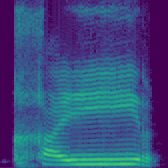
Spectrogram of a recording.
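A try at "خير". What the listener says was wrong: आप खैर बोल रहे हैं, खैर बोले तो खा बारीक हो जा रहा, खा को मोटा पढ़ना है। खैर, बोलिए। खैर, खा को थोड़ा मोटा पढ़ना है। हुरूफ मुस्तालिया हमेशा मोटे पढ़े जाते हैं। खा, साद, वाद, ता, वा, गैन, कफ, ये हुरूफ मोटे पढ़े जाने वाले हैं। अब इसमें खा है, खा को मोटा पढ़ेंगे। खैर,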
